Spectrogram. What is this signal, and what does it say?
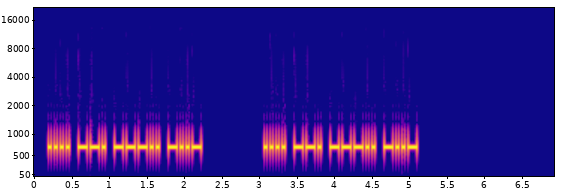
Morse code, heard as a keyed tone, about 29 wpm, 700 Hz. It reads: HG8X HG8X
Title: DXCC-100 Call Signs - 4 Characters - Repeated 2x - 30wpm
